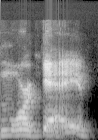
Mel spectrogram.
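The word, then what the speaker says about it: MORGAI: In the Queer Metadata Collective, we have chosen to use the framework of More Gay, which stands for Marginalized Orientations, Relationship, Genders, Asexualities, and Intersection, pronunciation being more gay.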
